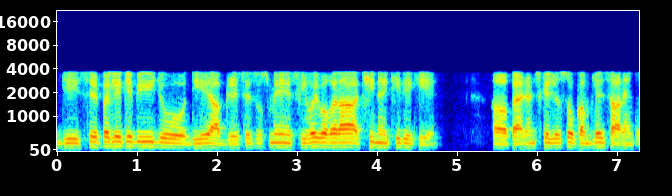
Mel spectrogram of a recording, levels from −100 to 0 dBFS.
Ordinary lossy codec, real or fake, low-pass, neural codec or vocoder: none; real; 3.6 kHz; none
